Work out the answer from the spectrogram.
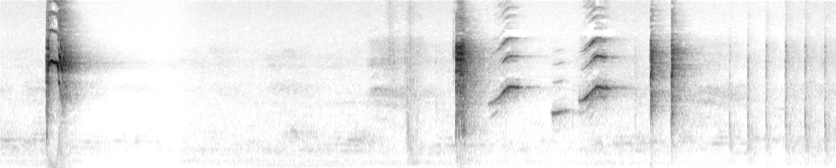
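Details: Pet Indian ringneck parakeet, known as Kashmiri parrot, indoors in a small room: one loud harsh screech, a long pause, then a run of short whistled, rising and falling notes, two more rasping bursts, and faint ticking clicks at the end.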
